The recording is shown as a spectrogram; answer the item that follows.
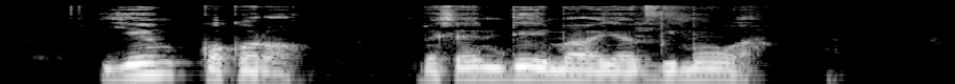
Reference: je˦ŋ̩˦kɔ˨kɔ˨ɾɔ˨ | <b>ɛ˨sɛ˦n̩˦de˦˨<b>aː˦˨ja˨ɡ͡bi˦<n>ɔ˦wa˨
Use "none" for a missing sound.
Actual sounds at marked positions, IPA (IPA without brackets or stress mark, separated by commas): b, m, m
